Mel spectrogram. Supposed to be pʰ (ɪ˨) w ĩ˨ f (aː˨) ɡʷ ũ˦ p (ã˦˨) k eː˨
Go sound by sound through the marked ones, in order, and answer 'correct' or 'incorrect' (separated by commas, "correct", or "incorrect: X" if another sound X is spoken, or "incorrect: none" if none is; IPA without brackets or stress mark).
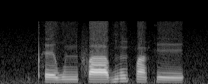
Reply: incorrect: ɛ˨, correct, incorrect: ã˨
